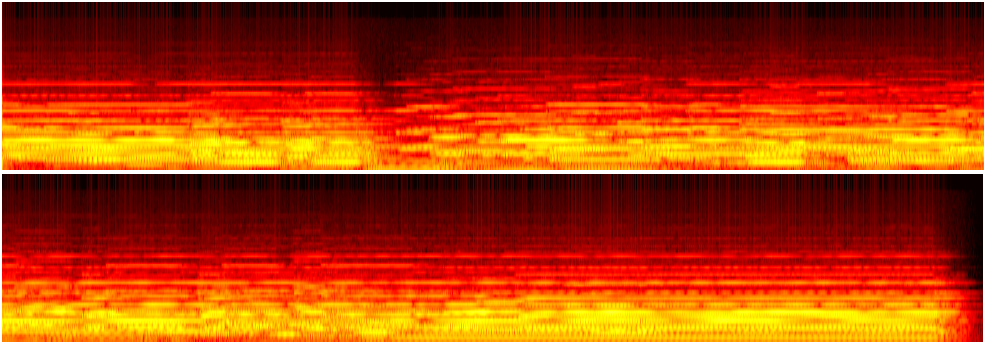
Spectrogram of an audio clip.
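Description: Pipe organ playing sustained chords, with a low pedal note held under the final chord from about two-thirds of the way through. The sound stops abruptly just before the end.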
